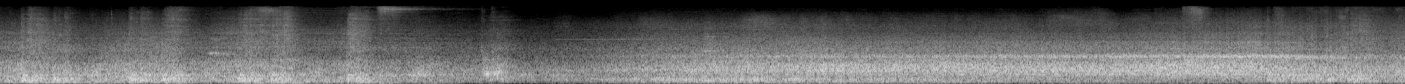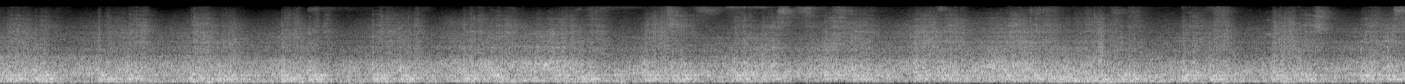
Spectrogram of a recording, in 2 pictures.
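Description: Container wagons of a long freight train running past at speed close by, a steady loud rush of wheels on rail with a fast, even clickety-clack of wheelsets over the rail joints. A thin high whine rides over it for several seconds in the first half.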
